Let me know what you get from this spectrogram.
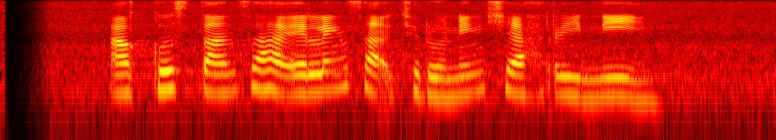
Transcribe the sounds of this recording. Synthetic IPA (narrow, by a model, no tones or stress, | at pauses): ʔaɡ̥ʊ̤st̪ansahelɪŋsa̰ʔd̥ʒ̥ɾonɪŋʃahrini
